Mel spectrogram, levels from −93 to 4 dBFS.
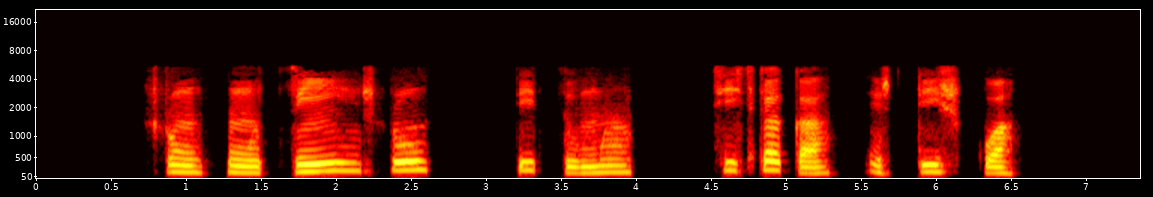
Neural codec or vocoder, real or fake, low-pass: none; real; 5.4 kHz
